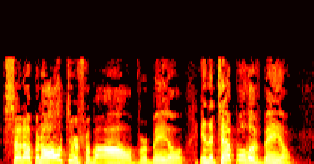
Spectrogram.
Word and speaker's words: Baal: He went and served Baal, or Baal as it technically is pronounced, and worshipped him.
